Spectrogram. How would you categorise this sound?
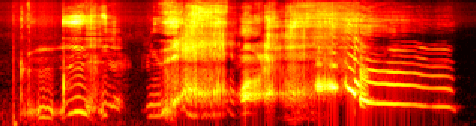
Speech > Solo speech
